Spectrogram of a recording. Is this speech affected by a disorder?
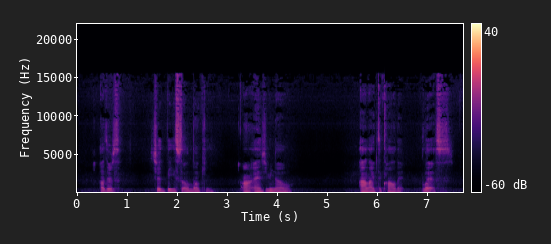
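Yes: cerebral palsy; confined to wheelchair.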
